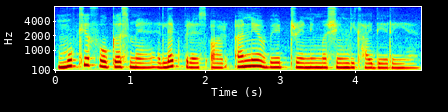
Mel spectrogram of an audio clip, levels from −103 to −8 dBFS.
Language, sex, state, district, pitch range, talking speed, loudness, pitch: Hindi, female, Jharkhand, Ranchi, 205-240 Hz, 170 wpm, -15 LUFS, 210 Hz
